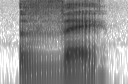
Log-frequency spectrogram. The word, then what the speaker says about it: vais: The first form is je vais. Okay, so remember, final S not pronounced here. Je vais. Okay, when you combine this A-I, you get the sound est, really open, ok?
